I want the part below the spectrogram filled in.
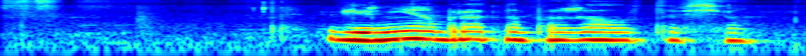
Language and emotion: Russian, sad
